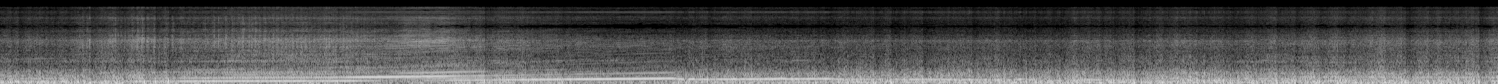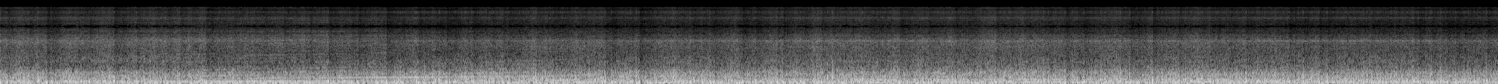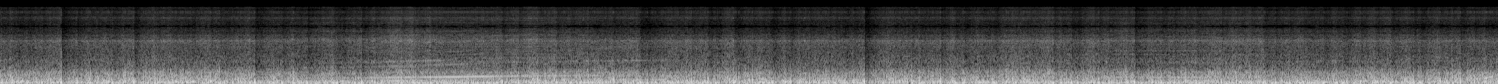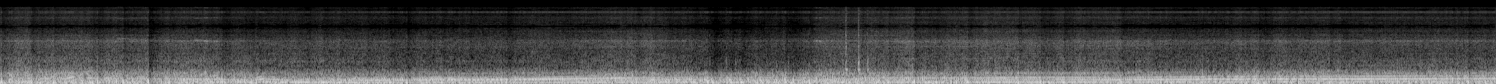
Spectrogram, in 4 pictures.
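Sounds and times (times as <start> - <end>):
motorcycle engine revving: 0.0 - 59.9
wind rush on microphone: 0.0 - 59.9.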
